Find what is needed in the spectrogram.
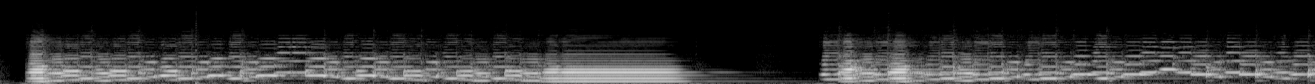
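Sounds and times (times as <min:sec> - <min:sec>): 
alto voice in B-flat major: 0:00.3 - 0:07.4, 0:08.2 - 0:13.1.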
